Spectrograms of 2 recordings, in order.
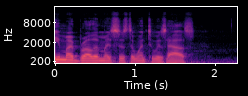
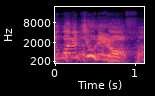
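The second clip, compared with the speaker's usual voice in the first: much higher and louder dad, laughter breaking in; 11 dB louder than usual. Retold or imitated. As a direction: fire the question back at the son. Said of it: "He goes".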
